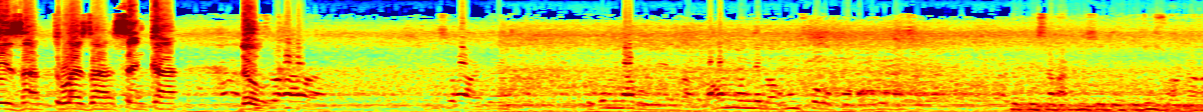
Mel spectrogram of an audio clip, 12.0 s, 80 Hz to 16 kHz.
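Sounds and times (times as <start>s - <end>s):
man talking: 0.0s - 3.4s, 5.9s - 12.0s.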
